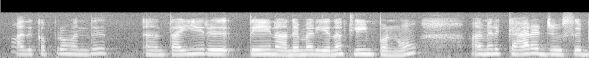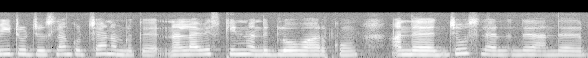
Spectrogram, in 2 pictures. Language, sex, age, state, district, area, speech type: Tamil, female, 18-30, Tamil Nadu, Viluppuram, rural, spontaneous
